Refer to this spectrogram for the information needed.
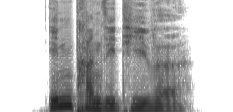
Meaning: inflection of intransitiv: 1. strong/mixed nominative/accusative feminine singular 2. strong nominative/accusative plural 3. weak nominative all-gender singular
- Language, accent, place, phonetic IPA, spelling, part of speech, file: German, Germany, Berlin, [ˈɪntʁanziˌtiːvə], intransitive, adjective, De-intransitive.ogg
